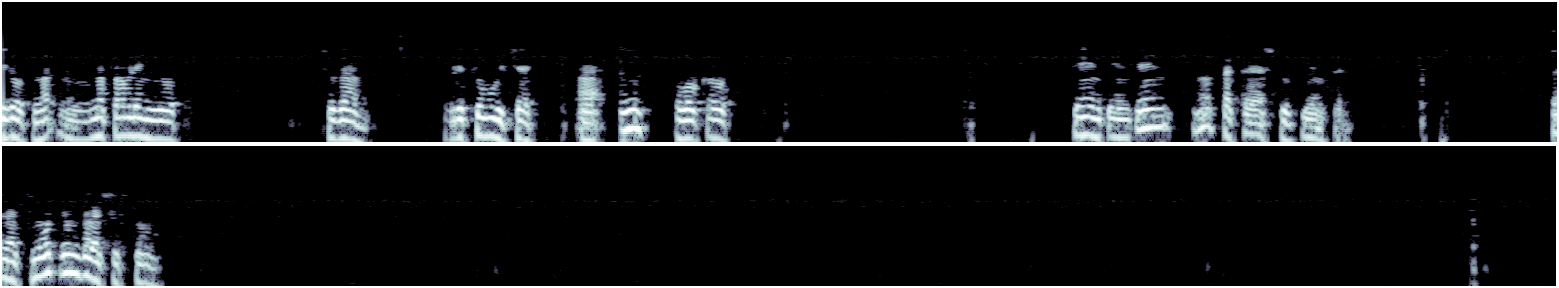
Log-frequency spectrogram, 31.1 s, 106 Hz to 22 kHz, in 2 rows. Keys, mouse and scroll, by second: 1.4 middle drag, 5.5 a, 6.0 i, 7.9-9.5 middle drag, 10.3-14.3 drag, 14.4 middle click, 17.0-30.3 drag.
